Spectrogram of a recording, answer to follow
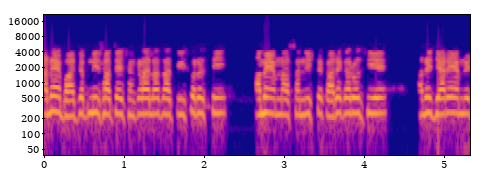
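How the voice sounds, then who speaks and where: A man is speaking. His pitch is extremely high. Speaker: retired bank employee, party worker. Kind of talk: street interview at protest.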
